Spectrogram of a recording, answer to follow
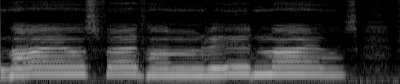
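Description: A woman's solo voice singing a cappella in long held notes, breaking off briefly about a second in and pausing for a breath near the end.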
